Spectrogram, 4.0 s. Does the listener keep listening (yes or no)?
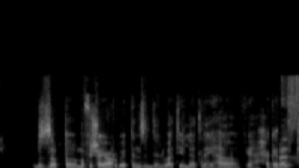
no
